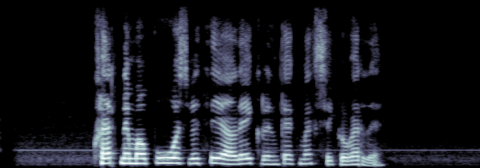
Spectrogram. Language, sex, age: Icelandic, female, 20-29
